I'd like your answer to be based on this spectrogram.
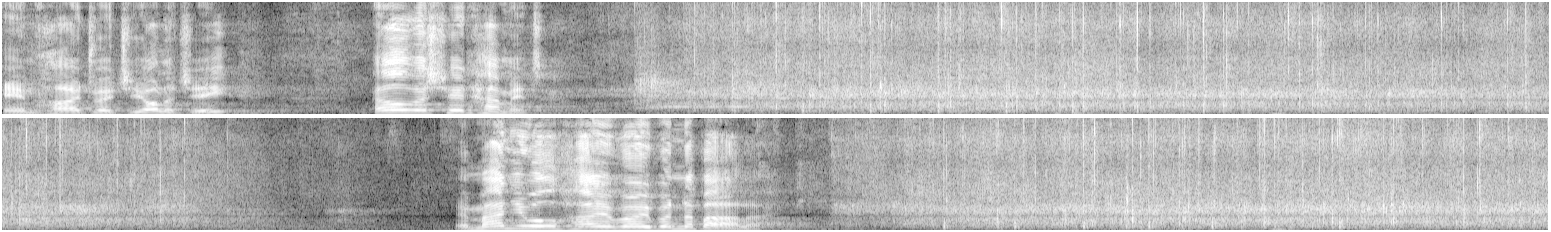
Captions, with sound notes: In Hydrogeology, Elrashid Hamid. (AUDIENCE CHEERING AND APPLAUDING) Emmanuel Hyeroba Nabala. (AUDIENCE APPLAUDING)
